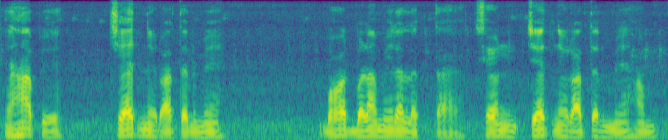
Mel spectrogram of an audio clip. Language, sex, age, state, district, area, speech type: Hindi, male, 30-45, Uttar Pradesh, Sonbhadra, rural, spontaneous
